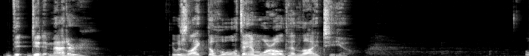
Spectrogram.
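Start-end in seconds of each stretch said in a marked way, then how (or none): 0.1-4.4 higher and louder, bitter and wounded; a raised, stung voice of betrayal; anguished outburst. A narrator's reading. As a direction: cry out that the world lied.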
